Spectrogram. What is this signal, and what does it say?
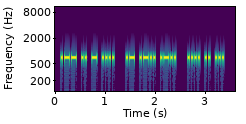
Morse code, heard as a keyed tone, about 35 wpm, 700 Hz. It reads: WITH ALL HIS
